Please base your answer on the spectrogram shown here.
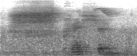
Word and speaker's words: sprechen: Y también hacemos este ruido si viene la S con una P. También en el inicio de una sílaba. Spanisch. Sprechen.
